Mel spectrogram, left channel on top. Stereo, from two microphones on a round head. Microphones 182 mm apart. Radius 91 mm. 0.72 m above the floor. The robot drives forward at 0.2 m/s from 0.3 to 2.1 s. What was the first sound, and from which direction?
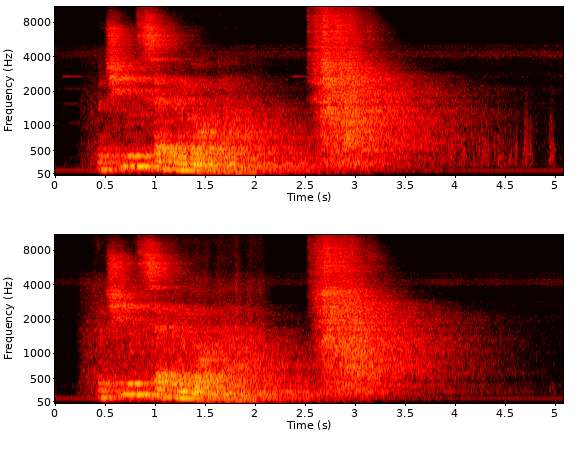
A man speaking, 20° left (ahead or behind).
